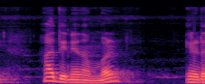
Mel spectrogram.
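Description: A man's voice saying one drawn-out word, with short pauses before and after.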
